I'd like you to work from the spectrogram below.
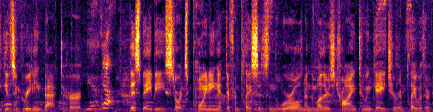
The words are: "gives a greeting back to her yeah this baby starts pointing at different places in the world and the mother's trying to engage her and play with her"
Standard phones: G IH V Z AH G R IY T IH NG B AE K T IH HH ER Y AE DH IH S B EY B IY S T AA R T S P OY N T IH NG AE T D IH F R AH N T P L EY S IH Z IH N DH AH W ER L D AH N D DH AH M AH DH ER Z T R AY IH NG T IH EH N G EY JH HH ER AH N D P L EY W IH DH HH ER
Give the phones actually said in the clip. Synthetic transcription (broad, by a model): G IH V Z AH G R IY T IH NG B AE K T IH ER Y DH IH S B EY B IY S T AA R T S P OY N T IH NG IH T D IH F R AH N P L EY S IH Z IH N DH AH W ER L D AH N DH AH M AH DH ER Z T R AY IH NG T IH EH N G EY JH HH ER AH N P L EY W IH DH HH ER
